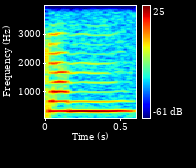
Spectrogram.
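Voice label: "gan1", Cantonese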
